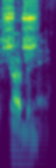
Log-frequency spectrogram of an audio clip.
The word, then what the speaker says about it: Charbonnet: It's Zach Charbonnet. Charbonnet. Okay. French.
